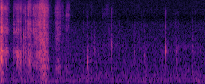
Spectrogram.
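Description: A quick, crinkly tear as a plastic collectible dinosaur packet is ripped open, followed by a few soft rustles and crackles.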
